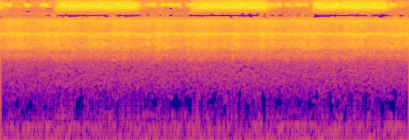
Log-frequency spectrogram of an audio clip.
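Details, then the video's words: Crickets and katydids singing on a summer night: steady high shrill drones underlie long buzzy bursts at the top of the range, running about a second each with short gaps, forming a dense continuous chorus. "Crickets and Katydids in Summer | Ambient Night Chorus"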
